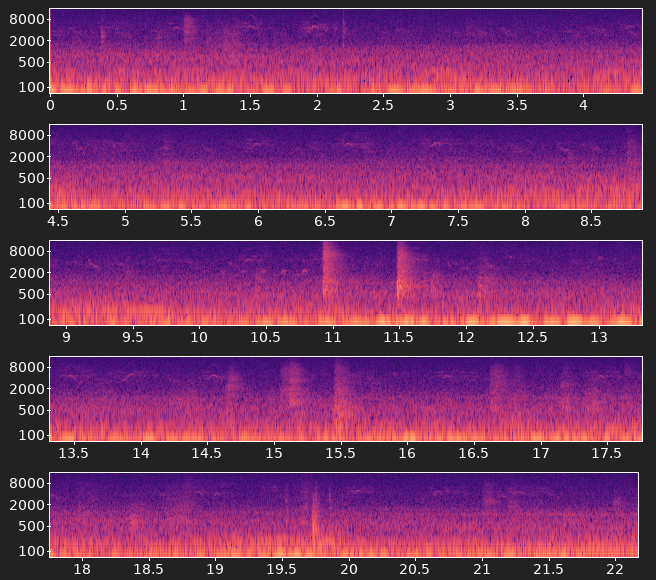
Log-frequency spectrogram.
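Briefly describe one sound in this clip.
A small engine runs with a steady low rumble close by.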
